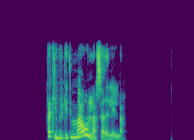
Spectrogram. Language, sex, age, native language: Icelandic, female, 40-49, Icelandic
